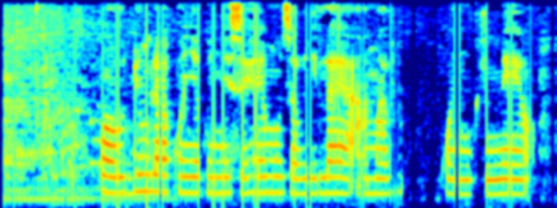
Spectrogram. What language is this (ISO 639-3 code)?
swa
